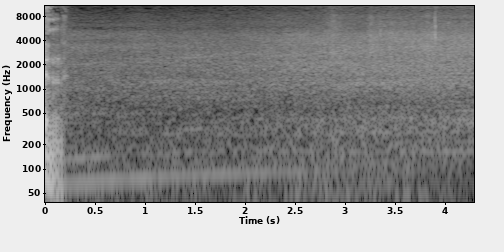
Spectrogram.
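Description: A large truck engine rumbles loudly as it drives past.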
